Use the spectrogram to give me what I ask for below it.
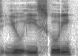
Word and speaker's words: UY Scuti: But it is pronounced UE Scooty.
